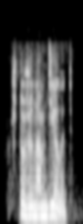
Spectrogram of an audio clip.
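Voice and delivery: ordinary delivery, nothing marked

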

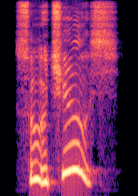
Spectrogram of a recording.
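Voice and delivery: shaky, trembling shout, very high and loud. A narrator reads a professor answering a student's question, in a trembling shout. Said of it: "дрожащим голосом выкрикнула та".

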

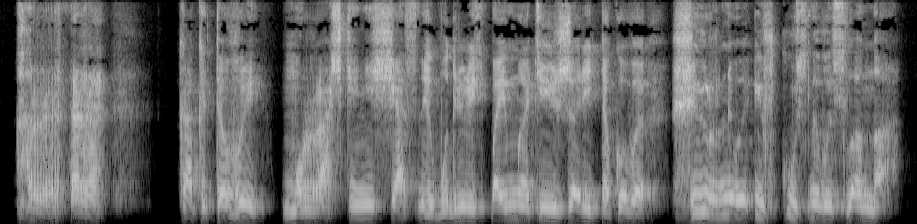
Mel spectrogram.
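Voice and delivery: rolling, beastly, growling monster voice. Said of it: "прорычал".

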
